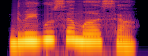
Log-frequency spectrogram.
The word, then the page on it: ದ್ವಿಗುಸಮಾಸ: Kannada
